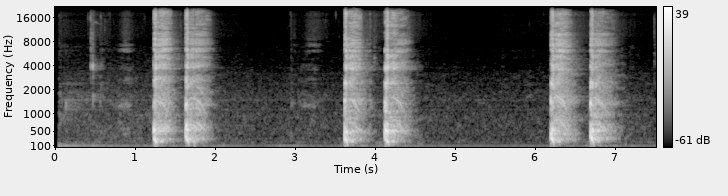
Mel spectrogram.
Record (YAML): three_cough_length: 7.5 s
three_cough_amplitude: 32509
three_cough_signal_mean_std_ratio: 0.28
survey_phase: alpha (2021-03-01 to 2021-08-12)
age: 45-64
gender: Male
wearing_mask: 'No'
symptom_none: true
smoker_status: Ex-smoker
respiratory_condition_asthma: false
respiratory_condition_other: false
recruitment_source: REACT
submission_delay: 3 days
covid_test_result: Negative
covid_test_method: RT-qPCR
